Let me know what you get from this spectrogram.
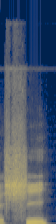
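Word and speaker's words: し: Lalu ada shi, ini dibacanya shi, bukan si tapi shi.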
